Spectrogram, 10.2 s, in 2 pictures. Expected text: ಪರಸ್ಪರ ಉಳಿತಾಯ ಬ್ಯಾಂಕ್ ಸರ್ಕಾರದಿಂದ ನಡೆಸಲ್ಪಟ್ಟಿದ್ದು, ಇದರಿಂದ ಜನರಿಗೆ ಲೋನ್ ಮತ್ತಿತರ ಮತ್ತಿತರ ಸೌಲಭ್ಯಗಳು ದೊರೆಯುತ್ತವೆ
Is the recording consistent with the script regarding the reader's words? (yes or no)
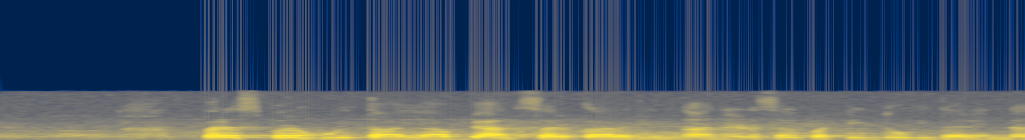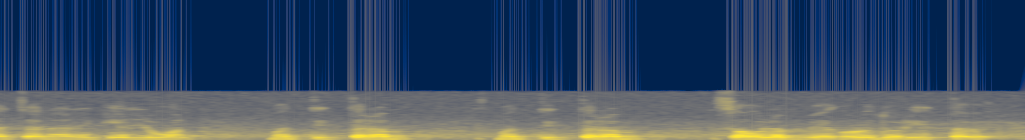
yes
